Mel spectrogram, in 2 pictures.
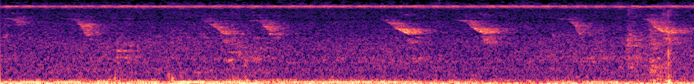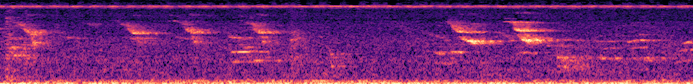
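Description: A small bird chirping over and over: short, falling chirps, often in quick pairs, over a low steady hum and a thin, high, steady whine.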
